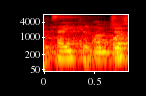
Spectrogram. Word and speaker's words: Taycan: It's not called a Mission E anymore, it's called a Taken. Taken, like that film with Liam Neeson. But it's spelled differently.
